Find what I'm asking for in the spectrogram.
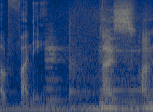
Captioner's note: soundbite of tv show, "somebody somewhere"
